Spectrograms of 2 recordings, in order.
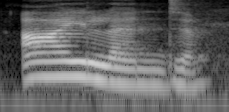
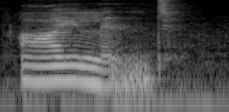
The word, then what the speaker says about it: island: Euh une île Island, le S ne se prononce pas Island.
